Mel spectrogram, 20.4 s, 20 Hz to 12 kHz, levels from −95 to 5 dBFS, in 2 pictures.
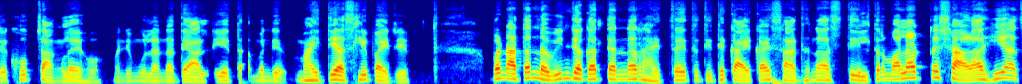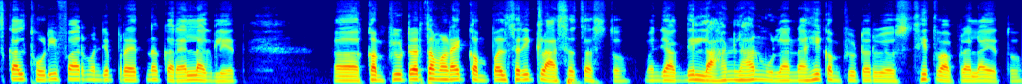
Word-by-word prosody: ते 130 Hz, -, -4 dB
खूप 150 Hz, 0 st, -8 dB
चांगलं 110 Hz, +1 st, -2 dB
आहे 110 Hz, -, -2 dB
हो. 95 Hz, -2 st, -13 dB, 0.2 s
म्हणजे 110 Hz, 0 st, -16 dB
मुलांना 110 Hz, -1 st, -9 dB
ते 125 Hz, -, 0 dB
हल्ली 110 Hz, +2 st, -3 dB
येत 120 Hz, -, -5 dB
म्हणजे 120 Hz, +1 st, -7 dB, 0.2 s
माहिती 130 Hz, +3 st, 0 dB
असली 145 Hz, +2 st, +3 dB
पाहिजे. 105 Hz, -5 st, -2 dB, 0.9 s
पण 180 Hz, +1 st, +6 dB
आता 170 Hz, +3 st, +8 dB
नवीन 165 Hz, 0 st, +2 dB
जगात 165 Hz, -3 st, +6 dB
त्यांना 160 Hz, +1 st, +2 dB
राहायचं 130 Hz, -3 st, -5 dB
आहे, 135 Hz, -, +1 dB
तर 140 Hz, -, -9 dB
तिथे 140 Hz, +1 st, -4 dB
काय-काय 130 Hz, +5 st, +1 dB
साधनं 125 Hz, +1 st, -4 dB
असतील, 130 Hz, 0 st, -4 dB
तर 155 Hz, -, -1 dB
मला 170 Hz, +5 st, +5 dB
वाटतं 205 Hz, +1 st, +3 dB
शाळा 145 Hz, -4 st, +5 dB
ही 175 Hz, +8 st, -1 dB
आजकाल 165 Hz, 0 st, 0 dB
थोडीफार 160 Hz, +1 st, -2 dB
म्हणजे 150 Hz, -1 st, -6 dB
प्रयत्न 140 Hz, +2 st, -1 dB
करायला 130 Hz, +1 st, 0 dB
लागली 115 Hz, -2 st, -5 dB
आहे. 110 Hz, -, -6 dB, 1.1 s
अ, 125 Hz, -1 st, +3 dB
कम्प्युटरचा 160 Hz, +5 st, +4 dB
म्हणा, 155 Hz, 0 st, +4 dB
एक 160 Hz, -, +1 dB
कंपल्सरी 145 Hz, +2 st, +1 dB
क्लासच 120 Hz, +3 st, 0 dB
असतो. 115 Hz, -1 st, -7 dB, 0.2 s
म्हणजे 125 Hz, +2 st, -6 dB
अगदी 135 Hz, +3 st, 0 dB
लहान-लहान 140 Hz, +4 st, 0 dB
मुलांनाही 125 Hz, +2 st, -3 dB
कम्प्युटर 130 Hz, -1 st, -4 dB
व्यवस्थित 125 Hz, +6 st, -5 dB
वापरायला 120 Hz, 0 st, -1 dB
येतो. 115 Hz, 0 st, -7 dB
135 Hz, 155 wpm, -24 LUFS, 120-155 Hz, 1.1 s, आता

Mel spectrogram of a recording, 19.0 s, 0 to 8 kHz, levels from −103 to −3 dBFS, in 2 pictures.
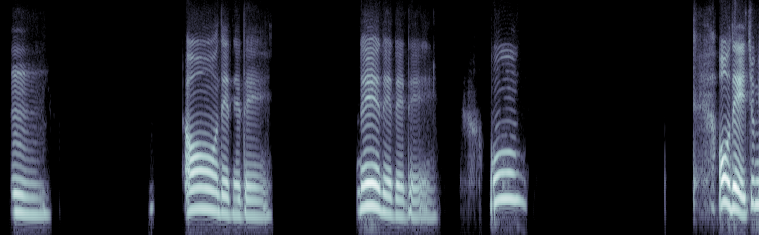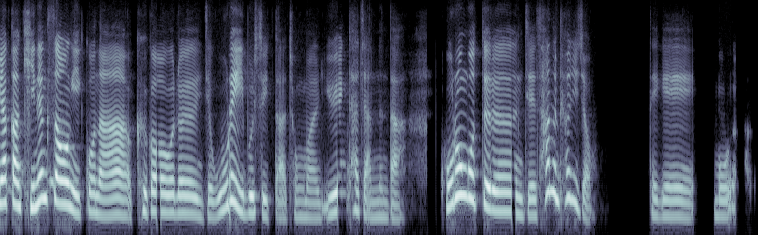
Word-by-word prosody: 음. 175 Hz, -3 st, -6 dB, 1.2 s
음 235 Hz, -, -25 dB, 0.4 s
어. 225 Hz, -2 st, +3 dB
네네네. 165 Hz, -2 st, -5 dB, 1.1 s
네. 250 Hz, +2 st, +6 dB
네네네. 160 Hz, -5 st, -6 dB, 0.7 s
어. 320 Hz, 0 st, -2 dB, 2.4 s
어. 285 Hz, 0 st, +8 dB
네. 220 Hz, -8 st, +7 dB
좀 280 Hz, +6 st, -2 dB
약간 285 Hz, -2 st, +5 dB
기능성이 275 Hz, -, +4 dB
있거나 170 Hz, -3 st, -2 dB
그거를 190 Hz, -3 st, -2 dB
이제 155 Hz, +1 st, -10 dB
오래 220 Hz, -, 0 dB
입을 185 Hz, -4 st, -1 dB
수 180 Hz, -, -10 dB
있다. 160 Hz, -, -9 dB
정말 150 Hz, -2 st, -13 dB
유행 200 Hz, +3 st, -4 dB
타지 215 Hz, -1 st, -9 dB
않는다. 145 Hz, -2 st, -11 dB, 0.4 s
고런 355 Hz, +9 st, +4 dB
것들은 235 Hz, -11 st, +1 dB
이제 165 Hz, 0 st, -6 dB
사는 400 Hz, -, -1 dB
편이죠. 310 Hz, -5 st, -6 dB, 0.7 s
되게 155 Hz, -3 st, -8 dB, 0.2 s
뭐 155 Hz, -1 st, -9 dB
아 -, -, -19 dB
195 Hz, 190 characters per minute, -21 LUFS, 165-260 Hz, 2.4 s, 어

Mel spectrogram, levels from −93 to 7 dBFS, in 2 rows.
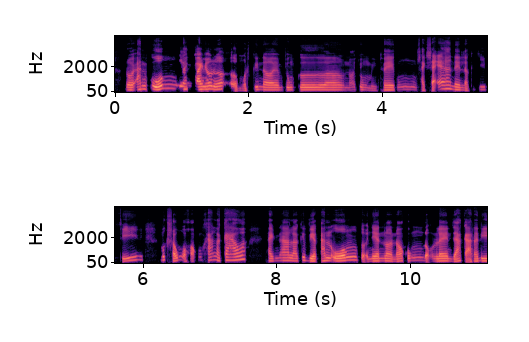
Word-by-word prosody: rồi 155 Hz, -1 st, +2 dB
ăn 190 Hz, +5 st, -2 dB
uống 245 Hz, +7 st, +5 dB
loanh 195 Hz, -, -1 dB
quanh 180 Hz, +1 st, +7 dB
đó 205 Hz, +2 st, +4 dB
nữa, 195 Hz, +2 st, +3 dB
ở 115 Hz, -, -1 dB
một 125 Hz, +2 st, -10 dB
cái 175 Hz, -, -3 dB
nơi 155 Hz, -3 st, +1 dB
chung 155 Hz, +1 st, -3 dB
cư, 160 Hz, 0 st, +1 dB
ơ, 155 Hz, 0 st, -1 dB
nói 150 Hz, 0 st, -15 dB
chung 160 Hz, -4 st, -9 dB
mình 130 Hz, -, -15 dB
thuê 150 Hz, 0 st, +1 dB
cũng 175 Hz, +1 st, -14 dB
sạch 130 Hz, -4 st, -9 dB
sẽ -, -, +1 dB
á. 230 Hz, +1 st, 0 dB
Nên 170 Hz, -6 st, -1 dB
là 135 Hz, -, -5 dB
cái 130 Hz, -, -31 dB
chi 170 Hz, 0 st, -11 dB
phí, 175 Hz, +8 st, -1 dB, 0.3 s
mức 215 Hz, -, -3 dB
sống 155 Hz, +2 st, +1 dB
của -, -, -2 dB
họ -, -, -4 dB
cũng 205 Hz, -, -23 dB
khá 195 Hz, +2 st, -6 dB
là 190 Hz, -4 st, -4 dB
cao 205 Hz, +4 st, +1 dB
á, 255 Hz, -, 0 dB, 0.3 s
thành 155 Hz, +1 st, -3 dB
ra 180 Hz, 0 st, -2 dB
là 160 Hz, -2 st, 0 dB
cái 195 Hz, +5 st, -3 dB
việc 150 Hz, -2 st, +4 dB
ăn 165 Hz, +3 st, +1 dB
uống 175 Hz, +6 st, +5 dB
tự -, -, -2 dB
nhiên 150 Hz, +1 st, +1 dB
là 155 Hz, -2 st, +2 dB
nó 145 Hz, +3 st, 0 dB
cũng 180 Hz, +4 st, -8 dB
độn 150 Hz, -, -2 dB
lên, 155 Hz, 0 st, +3 dB
giá 140 Hz, +1 st, +2 dB
cả -, -, +1 dB
nó 145 Hz, -, 0 dB
đi 155 Hz, 0 st, +1 dB
160 Hz, 290 wpm, -24 LUFS, 155-185 Hz, 0.3 s, quanh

